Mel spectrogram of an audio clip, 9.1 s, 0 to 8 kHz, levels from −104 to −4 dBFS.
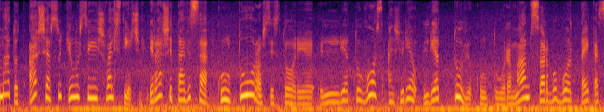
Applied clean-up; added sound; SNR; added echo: none; none; none; none.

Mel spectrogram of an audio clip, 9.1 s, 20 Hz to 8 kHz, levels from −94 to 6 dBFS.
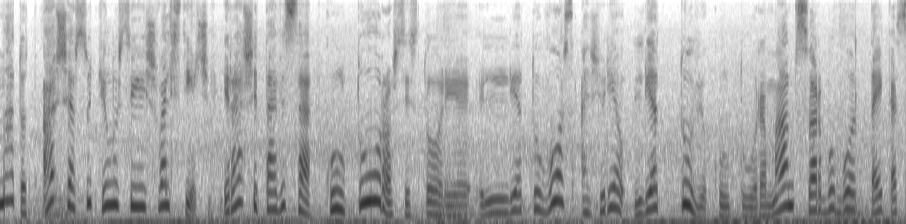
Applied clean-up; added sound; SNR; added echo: none; Slam; 20 dB; none.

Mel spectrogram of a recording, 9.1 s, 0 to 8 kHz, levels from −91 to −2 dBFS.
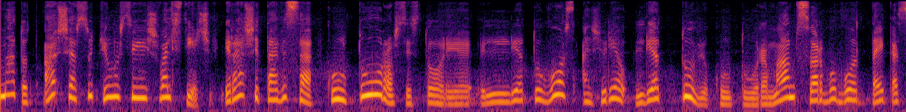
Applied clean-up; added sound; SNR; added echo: neural separator model SepFormer DNS4.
